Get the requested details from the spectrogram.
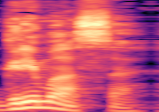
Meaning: grimace (a distortion of the countenance)
- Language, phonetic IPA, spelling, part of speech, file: Russian, [ɡrʲɪˈmasə], гримаса, noun, Ru-гримаса.ogg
